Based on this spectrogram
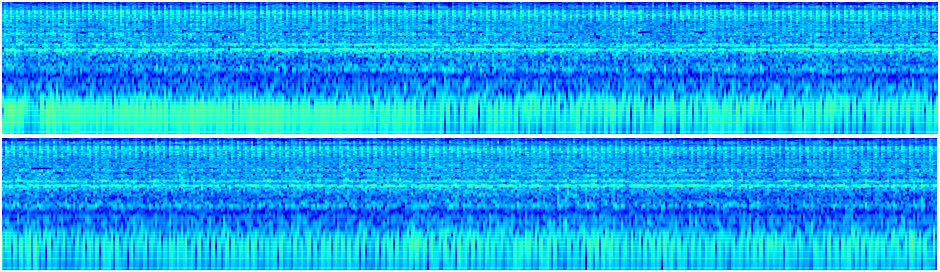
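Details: Ford Territory Titanium (complaint: low power, low charging, noisy shaking engine) idling just after start, following drying and cleaning of a moisture-damaged PCM board and connector. Steady, even idle with constant high-pitched hiss, no knocks or misses. Alternator found faulty.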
